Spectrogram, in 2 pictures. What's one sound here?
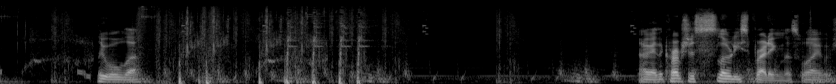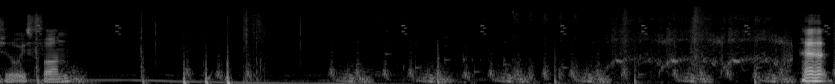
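Short game sound effects click and tap repeatedly.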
